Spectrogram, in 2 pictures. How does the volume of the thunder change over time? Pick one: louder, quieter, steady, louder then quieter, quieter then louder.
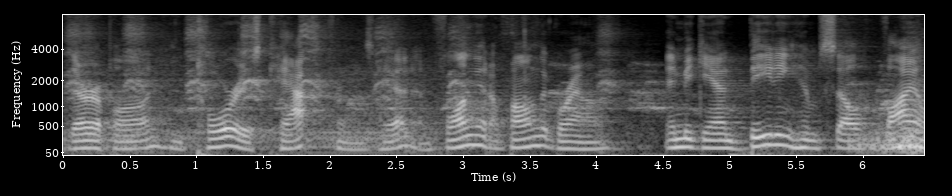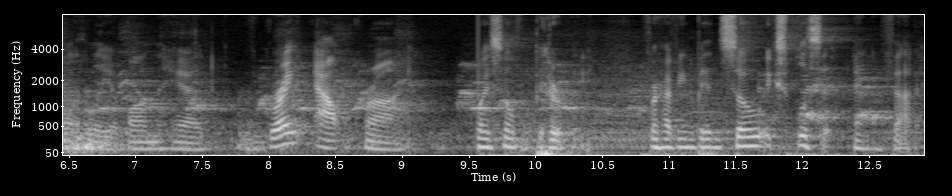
quieter.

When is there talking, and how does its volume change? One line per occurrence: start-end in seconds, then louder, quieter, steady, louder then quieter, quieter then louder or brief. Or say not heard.
0.0-12.8 steady.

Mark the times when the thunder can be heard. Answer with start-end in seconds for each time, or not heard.
5.8-10.1.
